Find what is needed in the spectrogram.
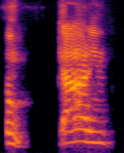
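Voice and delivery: high, drawn-out catch announcement; retold triumph. Daughter casts back and hooks another, retold triumph.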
